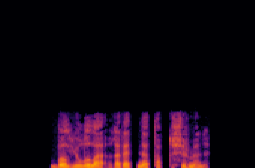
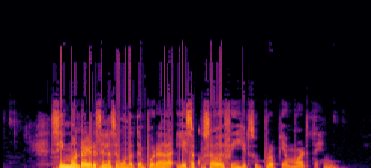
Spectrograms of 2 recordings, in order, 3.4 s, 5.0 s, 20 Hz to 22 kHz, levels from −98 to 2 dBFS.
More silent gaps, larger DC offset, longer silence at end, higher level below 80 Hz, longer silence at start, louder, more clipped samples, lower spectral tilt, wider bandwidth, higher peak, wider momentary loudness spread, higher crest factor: first, 1.76-1.81 s, 2.01-2.05 s, 2.17-2.24 s vs none; neither; first, 0.65 s vs 0.5 s; second, -72 dBFS vs -60 dBFS; first, 0.65 s vs 0.5 s; second, -27 LUFS vs -19 LUFS; neither; first, -6 dB/octave vs -4.5 dB/octave; second, 7.6 kHz vs 15 kHz; second, -10 dBFS vs -2 dBFS; second, 9 LU vs 17 LU; about the same, 18 dB vs 18 dB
